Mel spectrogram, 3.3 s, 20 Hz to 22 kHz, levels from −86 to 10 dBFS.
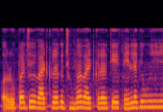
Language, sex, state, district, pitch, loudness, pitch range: Hindi, female, Madhya Pradesh, Bhopal, 185 Hz, -13 LUFS, 180-195 Hz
